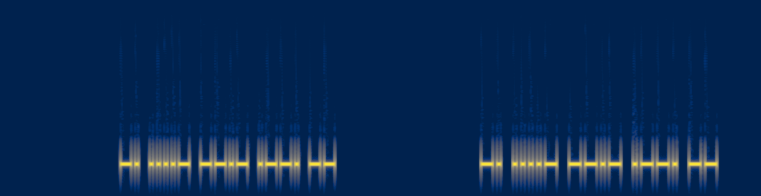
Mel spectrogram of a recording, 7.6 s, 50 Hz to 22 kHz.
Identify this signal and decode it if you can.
Morse code, heard as a keyed tone, about 29 wpm, 700 Hz. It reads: N4QPM N4QPM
